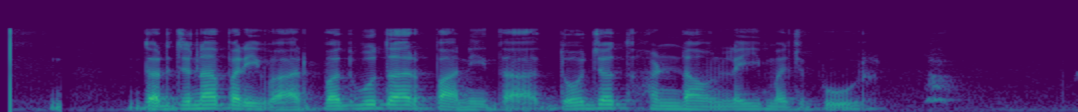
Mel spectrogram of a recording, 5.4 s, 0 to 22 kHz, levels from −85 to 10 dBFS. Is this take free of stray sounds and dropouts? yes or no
no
